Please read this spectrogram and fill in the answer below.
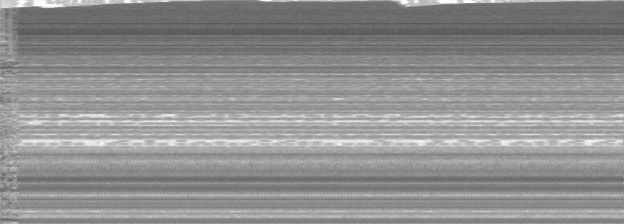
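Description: A steady electronic tone with many overtones, unchanging in pitch and loudness, starting just as the talk stops.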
